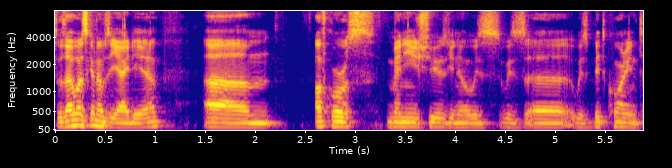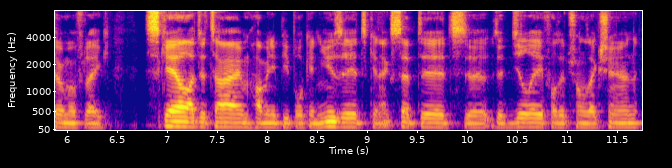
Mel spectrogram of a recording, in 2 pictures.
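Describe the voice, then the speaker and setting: A man speaks in a French accent at a fairly low pitch. His pace is moderate and his intonation fairly even. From France. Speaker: crypto business executive. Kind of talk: interview. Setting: podcast.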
